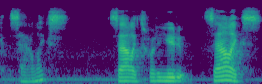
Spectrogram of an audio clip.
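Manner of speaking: soft, hushed whispering. Retelling a scene where she calls out to Salix: imitating a hushed whisper. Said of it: "a hushed whisper".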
